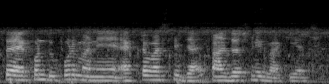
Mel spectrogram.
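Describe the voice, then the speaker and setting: A woman in her thirties from Bengal talks to her viewers in a quick, rambling way full of fillers. She is filming herself in her kitchen on a phone, with a faint hiss behind her. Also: mid-range voice, highs cut off. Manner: chatty, rambling, many fillers. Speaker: vlogger. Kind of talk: casual home vlog chat. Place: home kitchen.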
